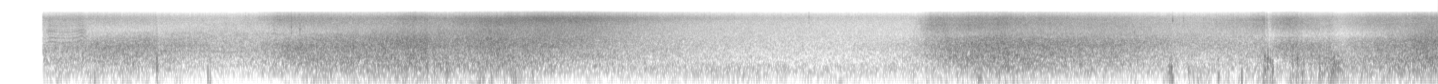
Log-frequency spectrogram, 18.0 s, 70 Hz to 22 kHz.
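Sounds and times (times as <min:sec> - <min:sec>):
wind buffeting microphone: 0:00.6 - 0:07.8, 0:11.3 - 0:17.9
surf washing onto beach: 0:00.6 - 0:09.1, 0:11.4 - 0:17.9.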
